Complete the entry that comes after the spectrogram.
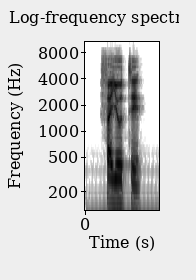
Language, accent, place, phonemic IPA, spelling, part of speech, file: French, France, Lyon, /fa.jɔ.te/, fayoter, verb, LL-Q150 (fra)-fayoter.wav
- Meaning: to brownnose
